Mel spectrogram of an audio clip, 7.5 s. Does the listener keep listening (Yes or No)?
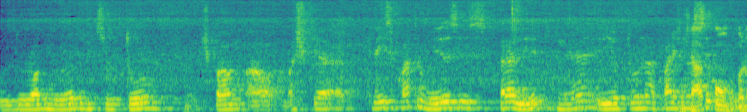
No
